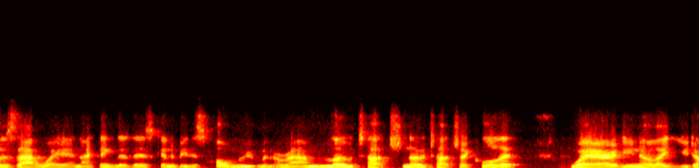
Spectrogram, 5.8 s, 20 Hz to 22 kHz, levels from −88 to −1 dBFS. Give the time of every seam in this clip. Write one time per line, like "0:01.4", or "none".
none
